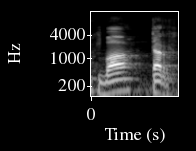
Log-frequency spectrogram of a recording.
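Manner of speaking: "वाटर" split into two beats, pausing after the first; syllable by syllable. Shown as a demonstration. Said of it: "सबसे पहले वा निकलेगा". ("वाटर" को दो हिस्सों में तोड़कर)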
